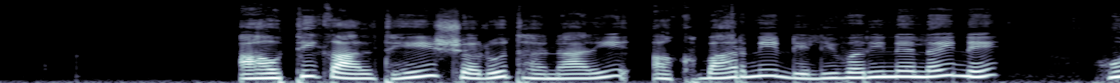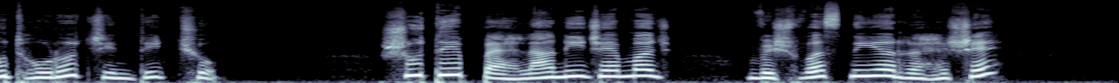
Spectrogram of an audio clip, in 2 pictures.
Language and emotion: Gujarati, fearful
